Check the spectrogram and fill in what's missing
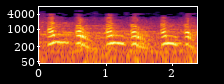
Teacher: هو يقول أن الراء يقترب من مخرج النون لكنه أقرب إلى الظهر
